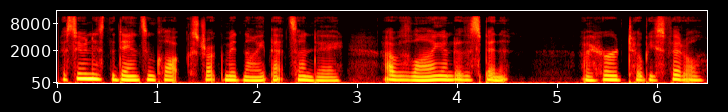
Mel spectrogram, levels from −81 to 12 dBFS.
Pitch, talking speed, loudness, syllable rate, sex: 195 Hz, 165 wpm, -16 LUFS, 5.3 syllables/s, female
